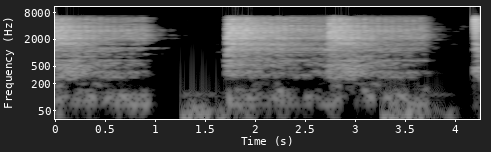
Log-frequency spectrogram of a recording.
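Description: Soundtrack of a facade video-mapping show, recorded on a phone and played back in the room: three sudden noisy hits that each fade away, with a brief silence about a second in.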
